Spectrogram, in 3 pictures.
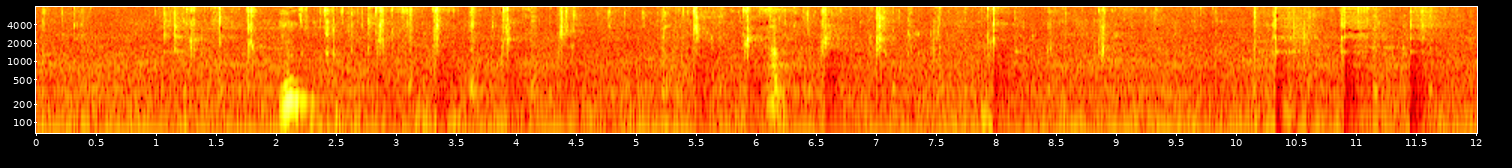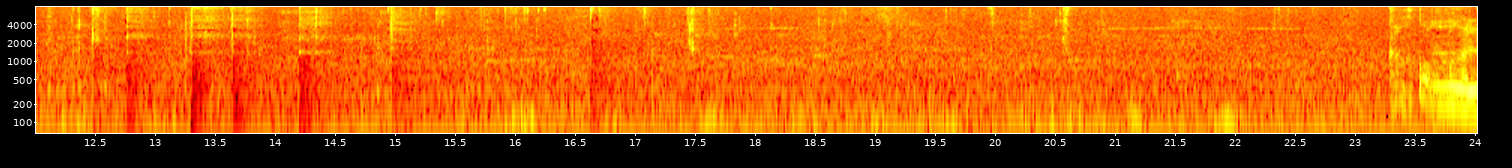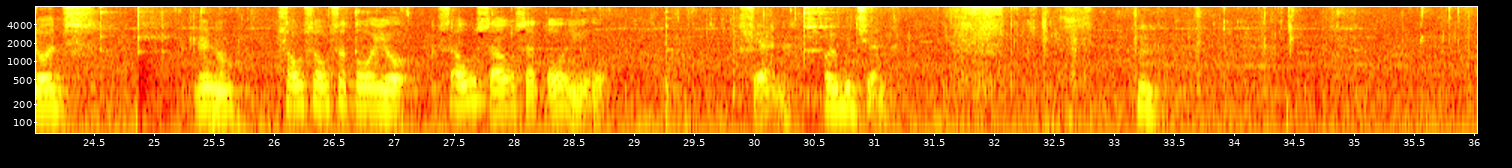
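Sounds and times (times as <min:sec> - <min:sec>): wet chewing and lip smacks: 0:01.1 - 0:10.4.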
